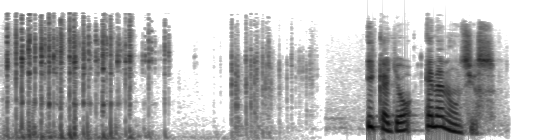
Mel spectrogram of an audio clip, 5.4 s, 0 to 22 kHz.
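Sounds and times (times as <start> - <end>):
dice rolling with clatter of small hard objects: 0.0 - 3.2
speech: 3.7 - 5.0.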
